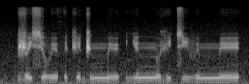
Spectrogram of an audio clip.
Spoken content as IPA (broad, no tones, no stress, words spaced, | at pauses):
ʐeɕəβɪ θɪt͡ʃed͡ʒəmːɪ | ʎenːoʒit͡ɕi βɪmːe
